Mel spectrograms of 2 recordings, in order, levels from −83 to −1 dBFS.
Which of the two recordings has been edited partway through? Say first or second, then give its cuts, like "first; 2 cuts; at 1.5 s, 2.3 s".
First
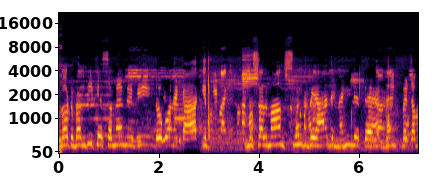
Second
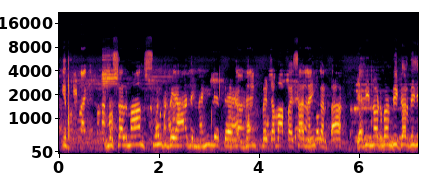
second; 1 cut; at 5.8 s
